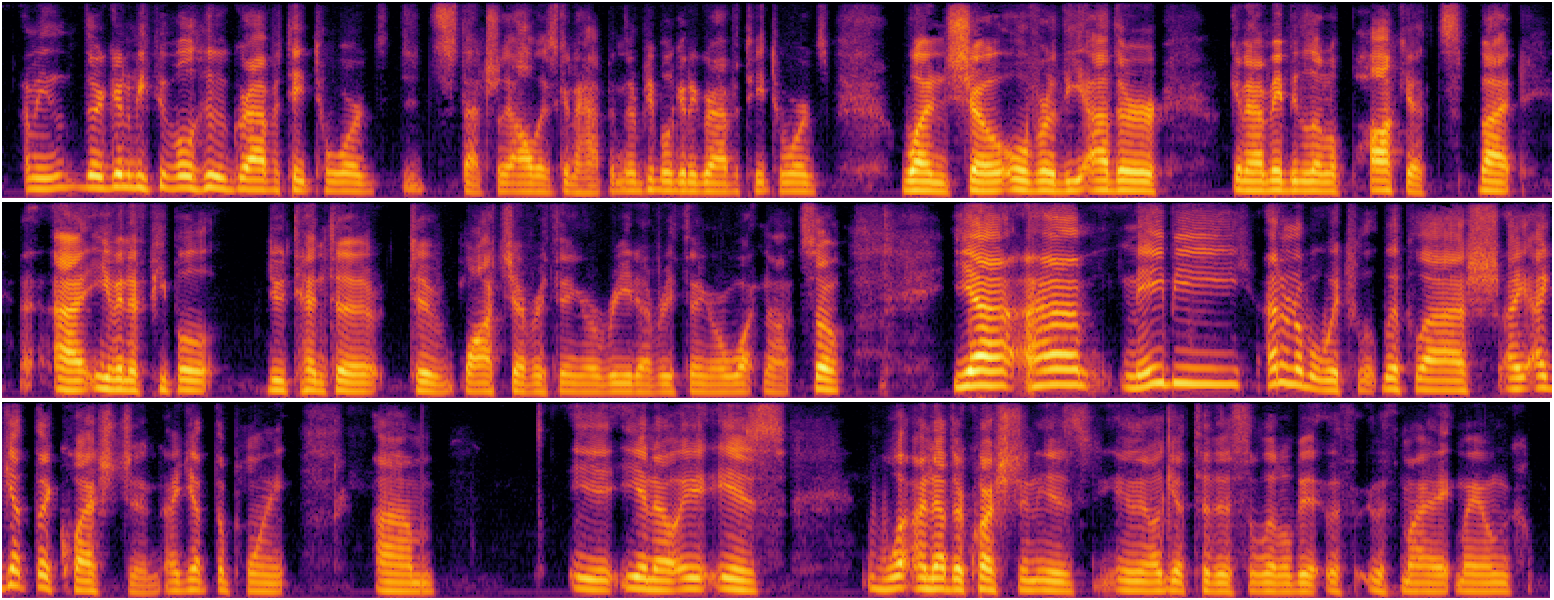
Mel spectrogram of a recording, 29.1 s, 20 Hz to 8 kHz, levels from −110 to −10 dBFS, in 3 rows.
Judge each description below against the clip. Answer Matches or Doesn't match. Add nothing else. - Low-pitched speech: Doesn't match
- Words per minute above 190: Matches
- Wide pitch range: Doesn't match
